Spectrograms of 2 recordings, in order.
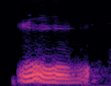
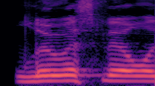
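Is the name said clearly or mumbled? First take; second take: mumbled; clearly. First: The name is mumbled with little mouth movement. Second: The name is said clearly with every syllable. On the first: This is how locals say it. The speaker calls it right. "you got to just move your mouth as little as possible" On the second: This is how outsiders say it. The speaker calls it wrong. "Louisville is illegal"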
